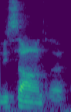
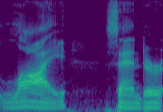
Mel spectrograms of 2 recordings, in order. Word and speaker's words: Lysandre: most people pronounce it lie sander as in to tell lie and sanding this goes for people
